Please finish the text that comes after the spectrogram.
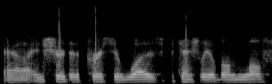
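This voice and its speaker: A man giving a live news interview by phone, halting and repeating words, often saying "you know". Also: mid-range voice, monotone. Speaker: regional director of an advocacy organisation, interview guest by phone. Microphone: telephone. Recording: phone call with clear background noise.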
